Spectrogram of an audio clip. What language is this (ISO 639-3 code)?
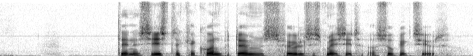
dan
